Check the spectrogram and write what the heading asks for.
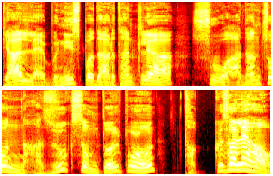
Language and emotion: Goan Konkani, happy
